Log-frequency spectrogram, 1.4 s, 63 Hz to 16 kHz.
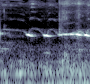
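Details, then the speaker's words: Xenon plasma toroid driver at about 15 MHz, running around 20 V: a thin, steady whistle near 1.6 kHz wavering slightly in pitch. Suspected to be the gate being overdriven by incorrect gate bias. "my first impression of really what that is is that's that's that gate being overdriven um so that's why it actually makes that noise"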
